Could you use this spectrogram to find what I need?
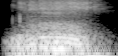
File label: Alien Scientist; little robot sound factory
